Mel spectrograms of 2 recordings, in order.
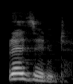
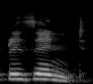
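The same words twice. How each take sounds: First: The stress is on the first syllable. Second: The stress is on the second syllable. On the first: It is the noun, a gift. "noun form means that's a gift" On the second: It is the verb, to give. "that send is verbal form to give"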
